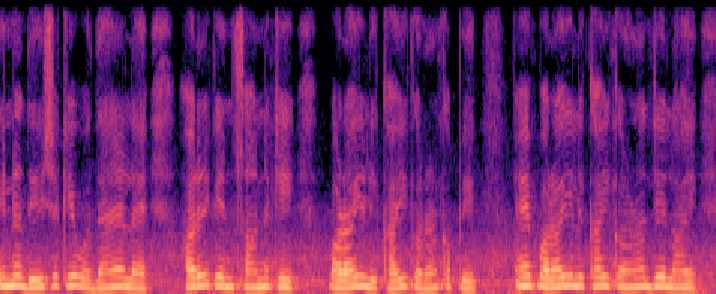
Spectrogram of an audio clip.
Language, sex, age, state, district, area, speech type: Sindhi, female, 30-45, Maharashtra, Thane, urban, spontaneous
